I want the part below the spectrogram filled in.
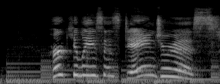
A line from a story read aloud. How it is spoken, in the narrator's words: cried one of the merchants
